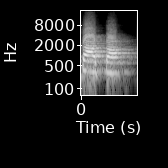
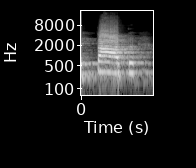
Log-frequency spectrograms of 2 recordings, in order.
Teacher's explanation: तो मेरा त बोलते हैं तो जीभ पहली बार किधर गया? दोनों दांत के बीच में यानी दंत का उच्चारण हुआ है।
